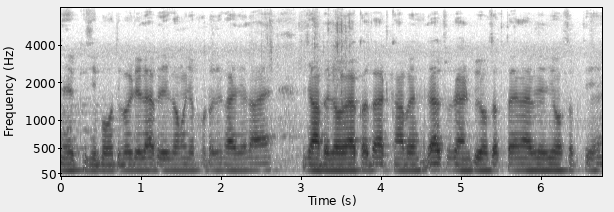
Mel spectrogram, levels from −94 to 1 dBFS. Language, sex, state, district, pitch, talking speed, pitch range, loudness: Hindi, male, Haryana, Rohtak, 105 Hz, 170 wpm, 105-110 Hz, -21 LUFS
